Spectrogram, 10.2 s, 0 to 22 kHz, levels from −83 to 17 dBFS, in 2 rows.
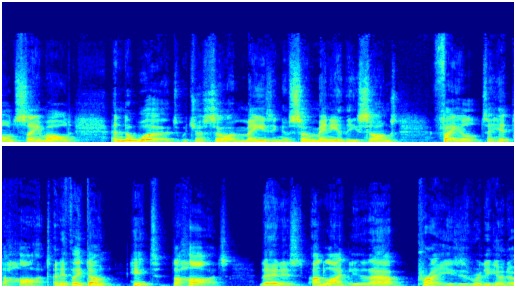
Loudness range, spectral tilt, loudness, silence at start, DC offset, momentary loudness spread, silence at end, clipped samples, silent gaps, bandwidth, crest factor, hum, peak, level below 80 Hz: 2 LU; -5 dB/octave; -21 LUFS; 0 s; under 0.1%; 8 LU; 0 s; under 0.1%; none; 17 kHz; 20 dB; none; -2 dBFS; -66 dBFS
